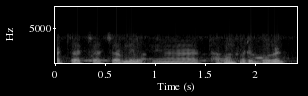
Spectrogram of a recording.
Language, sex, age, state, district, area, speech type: Bengali, male, 30-45, West Bengal, Birbhum, urban, conversation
